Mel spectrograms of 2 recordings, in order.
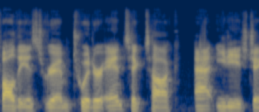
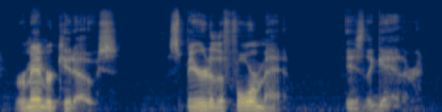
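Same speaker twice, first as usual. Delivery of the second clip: quieter mock Western cowboy drawl; 7 dB quieter than usual. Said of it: "say the catchphrase in an accent this time".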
